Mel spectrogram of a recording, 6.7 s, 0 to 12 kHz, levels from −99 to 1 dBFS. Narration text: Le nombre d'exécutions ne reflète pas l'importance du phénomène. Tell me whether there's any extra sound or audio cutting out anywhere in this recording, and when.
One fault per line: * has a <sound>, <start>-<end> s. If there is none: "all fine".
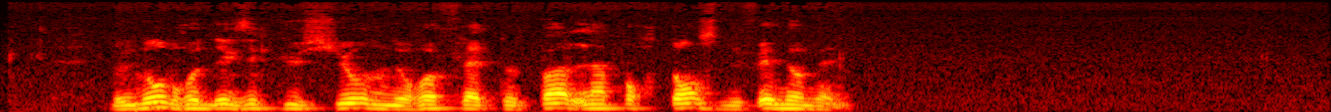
all fine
